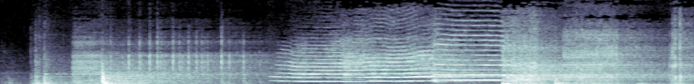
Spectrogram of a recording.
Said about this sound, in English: But Nanny brought Clarissa down a narrow hallway to a door. Nanny opened it.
